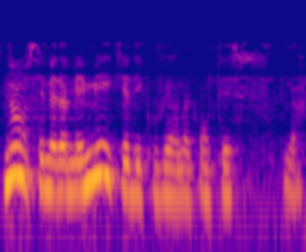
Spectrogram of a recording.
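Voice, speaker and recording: An actress playing a plain-spoken young housemaid in a French radio mystery play, artless and direct. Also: female voice, medium pitch, lively intonation, fairly quick, dark tone, natural voice. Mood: artless, matter-of-fact. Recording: dull old radio recording.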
